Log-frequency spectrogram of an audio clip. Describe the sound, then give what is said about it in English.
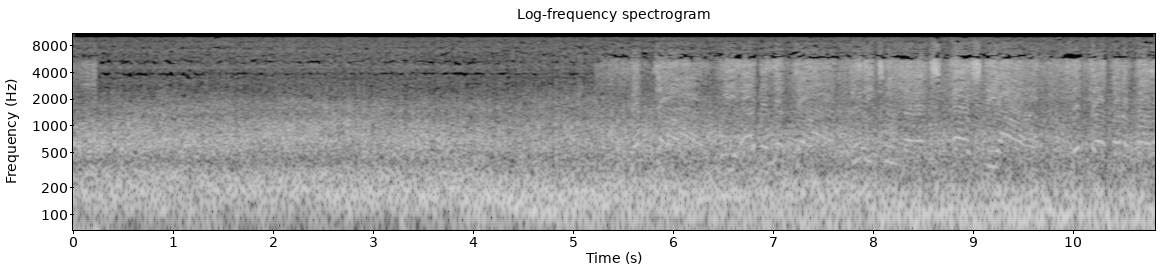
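A steady, thunderous roar of Saturn V rocket engines at the Apollo 11 liftoff on July 16, 1969, carrying three American astronauts, dense and rumbling with a broad crackling hiss, holding loud and unbroken throughout without fading. “On July 16th, 1969, three American astronauts lifted off in Apollo 11.”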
